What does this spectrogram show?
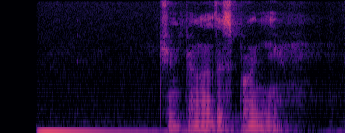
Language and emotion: Russian, neutral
